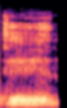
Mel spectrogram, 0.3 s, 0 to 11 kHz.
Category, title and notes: Speech > Solo speech
Random Brazil Funk Volcal Oneshot 2
Recorded with my Headphone's Microphone, I was speaking randomly, I even don't know that what did I say，and I just did some pitching and slicing works with my voice. Processed with ZL EQ, ERA 6 De-Esser Pro, Waveshaper, Fruity Limiter.
Acapella, EDM, Vocal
